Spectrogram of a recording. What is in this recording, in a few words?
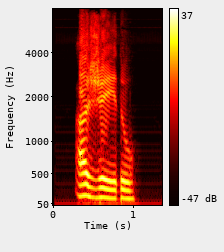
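"Axedu", Sardinian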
